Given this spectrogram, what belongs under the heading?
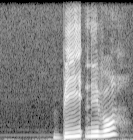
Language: Norwegian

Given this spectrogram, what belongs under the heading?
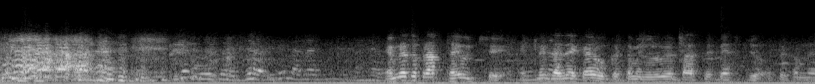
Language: Gujarati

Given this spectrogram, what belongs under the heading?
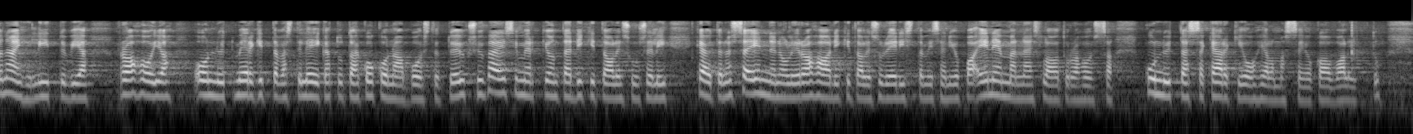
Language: Finnish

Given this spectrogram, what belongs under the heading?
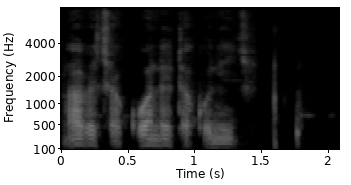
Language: Taita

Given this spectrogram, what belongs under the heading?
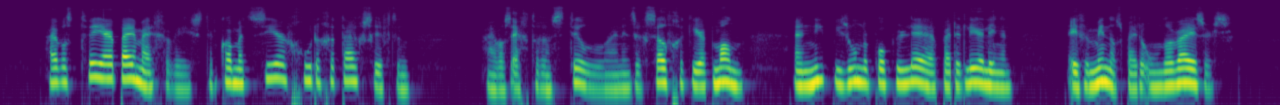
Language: Dutch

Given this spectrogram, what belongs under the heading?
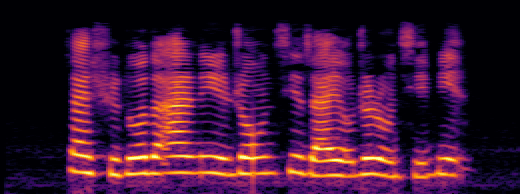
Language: Chinese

